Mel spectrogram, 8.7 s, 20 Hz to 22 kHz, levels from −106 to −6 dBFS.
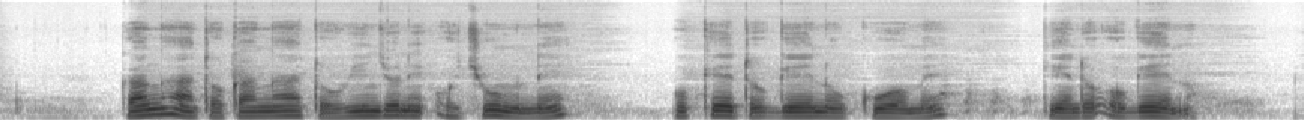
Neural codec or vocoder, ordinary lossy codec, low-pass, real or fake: none; none; none; real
